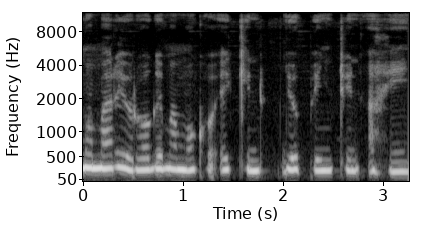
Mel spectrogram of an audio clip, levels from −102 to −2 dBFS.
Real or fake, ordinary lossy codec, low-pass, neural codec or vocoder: real; none; none; none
